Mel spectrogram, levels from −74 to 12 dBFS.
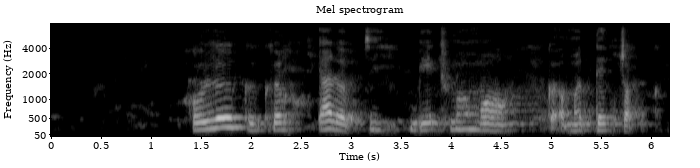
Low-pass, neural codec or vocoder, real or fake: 7.2 kHz; codec, 16 kHz, 2 kbps, FreqCodec, larger model; fake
